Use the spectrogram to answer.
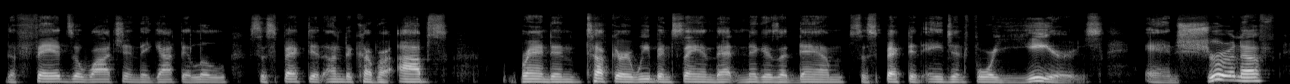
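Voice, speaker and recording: A man hosting a call-in show, talking in a blunt, profane and animated way and sometimes mocking people in a high put-on voice. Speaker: host.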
